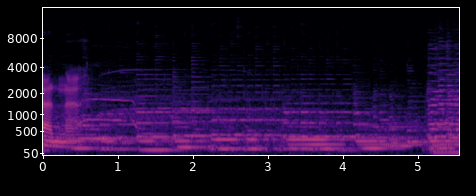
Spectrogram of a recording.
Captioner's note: audience members cheering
